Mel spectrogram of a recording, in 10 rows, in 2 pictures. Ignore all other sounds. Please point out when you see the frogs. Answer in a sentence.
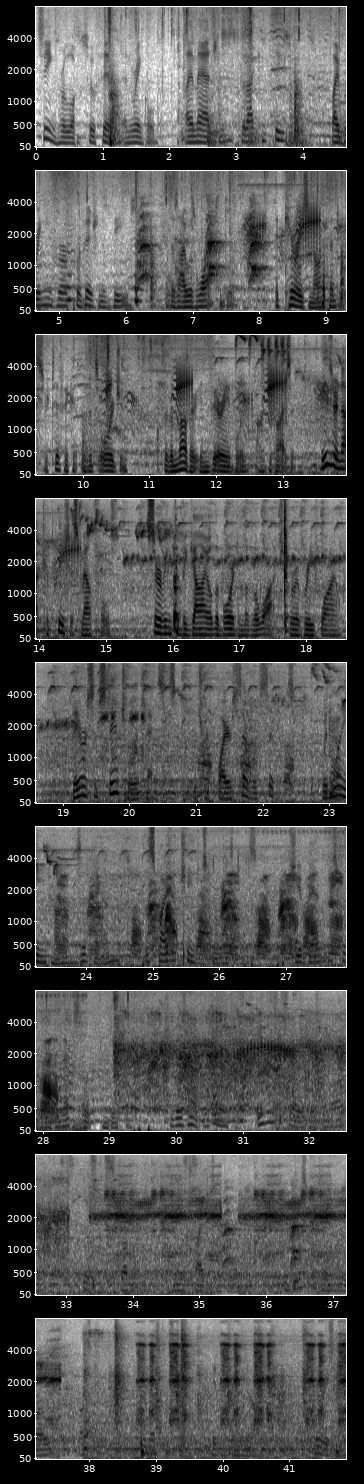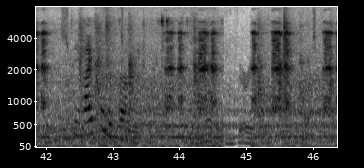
The frogs can be heard from 7.7 to 46.3 s.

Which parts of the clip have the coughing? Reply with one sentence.
You can't hear the coughing here.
